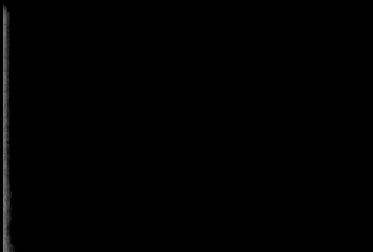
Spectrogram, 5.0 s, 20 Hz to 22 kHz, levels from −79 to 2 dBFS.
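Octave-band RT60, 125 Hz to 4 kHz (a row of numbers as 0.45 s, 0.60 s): 0.30 s, 0.25 s, 0.25 s, 0.20 s, 0.15 s, 0.15 s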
